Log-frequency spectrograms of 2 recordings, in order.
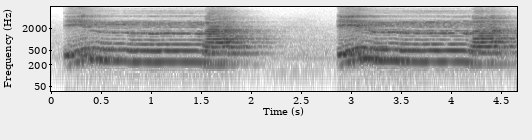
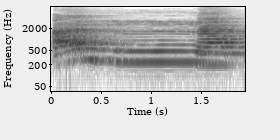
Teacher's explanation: kita harus mengucapkan bunyinya dengan sengau selama dua ketukan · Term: nun dengan tashdid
